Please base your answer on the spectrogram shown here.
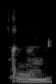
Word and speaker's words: Laurent: With a silent T. Laron.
